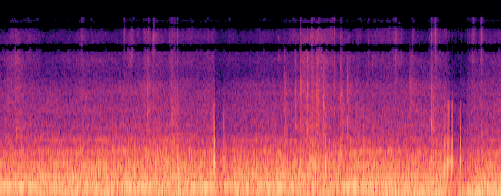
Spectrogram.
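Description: Footsteps walk away across a hard floor.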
